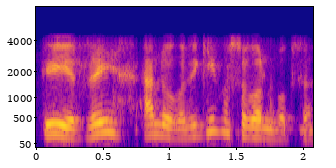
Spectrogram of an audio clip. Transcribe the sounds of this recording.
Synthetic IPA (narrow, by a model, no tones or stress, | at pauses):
t̪joeɾut͡sʌ̃j̃alubokot͡sʌ̃j̃k̬ekʌsoɡʌrnubʌk̚t͡sʰʌ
